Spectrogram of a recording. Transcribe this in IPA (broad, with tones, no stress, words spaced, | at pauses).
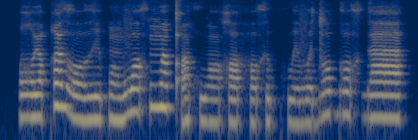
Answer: ʁy˩qə˥ɣɔ˩ ɣɪ˩põ˩ vɒ˥x ŋʷã˥qʼõ˩xwɔ̃˩χɒ˩ hɔ˩xə˩kʷʰe˩və˩ dɔ˥ɡɔ˥x ɡa˥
